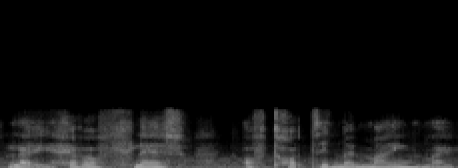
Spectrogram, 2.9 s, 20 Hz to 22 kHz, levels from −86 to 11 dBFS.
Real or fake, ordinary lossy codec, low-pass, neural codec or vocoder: fake; none; none; codec, 16 kHz, 4 kbps, X-Codec, HuBERT features, trained on LibriSpeech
